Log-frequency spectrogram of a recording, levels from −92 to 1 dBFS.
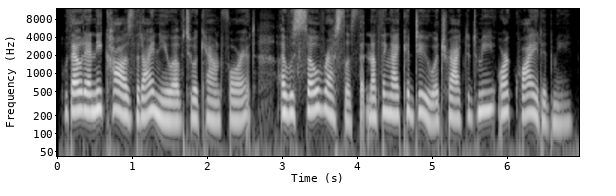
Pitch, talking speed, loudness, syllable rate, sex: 200 Hz, 215 wpm, -20 LUFS, 5.3 syllables/s, female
